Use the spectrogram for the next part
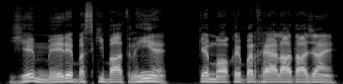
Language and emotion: Urdu, angry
